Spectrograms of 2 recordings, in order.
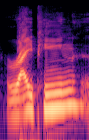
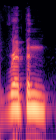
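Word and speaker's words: Rypien: Ripien is how it looks like it should be pronounced. Rippin.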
